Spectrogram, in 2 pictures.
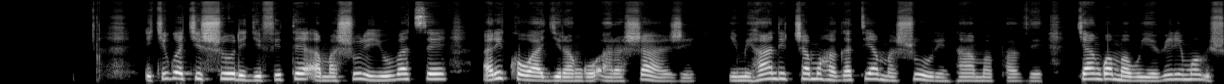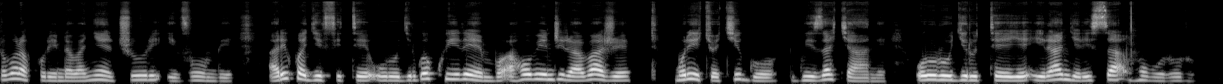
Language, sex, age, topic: Kinyarwanda, female, 25-35, education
